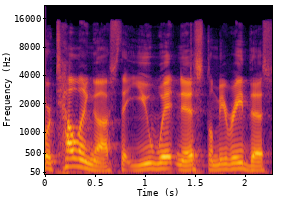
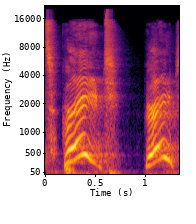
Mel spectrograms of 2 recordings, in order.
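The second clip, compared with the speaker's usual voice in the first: mock, very high "great" forced through clenched teeth; 6 dB louder than usual. Recreating a favorite moment, a dater's reply, mock gritted-teeth 'great'. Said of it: "as he says through gritted teeth".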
